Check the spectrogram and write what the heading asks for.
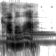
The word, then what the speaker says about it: Qabalah: in the Hebrew alphabet these four letters together are pronounced cabala however the most common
